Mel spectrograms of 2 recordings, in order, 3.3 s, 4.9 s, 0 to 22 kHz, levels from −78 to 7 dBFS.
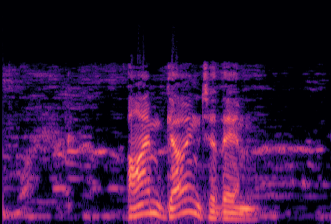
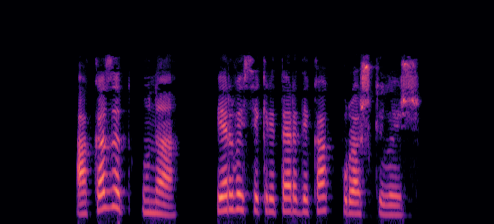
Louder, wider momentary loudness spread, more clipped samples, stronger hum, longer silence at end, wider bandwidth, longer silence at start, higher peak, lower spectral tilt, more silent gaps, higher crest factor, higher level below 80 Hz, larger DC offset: first, -14 LUFS vs -21 LUFS; first, 20 LU vs 10 LU; neither; neither; second, 0.1 s vs 0.75 s; about the same, 8.2 kHz vs 8.4 kHz; second, 0 s vs 0.75 s; about the same, 0 dBFS vs -2 dBFS; first, -5.5 dB/octave vs -1.5 dB/octave; second, none vs 1.89-2.15 s; about the same, 18 dB vs 20 dB; first, -56 dBFS vs -70 dBFS; neither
